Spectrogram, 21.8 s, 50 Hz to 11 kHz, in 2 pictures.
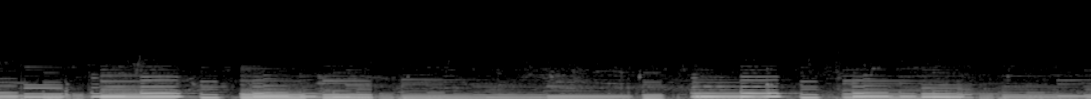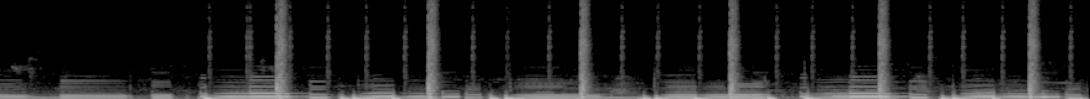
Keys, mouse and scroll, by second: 0.0 Tab, 1.0 ctrl+r, 7.3-7.7 scroll up 2, 8.0-8.3 scroll down 2, 8.5 shift+middle click, 8.9-9.7 scroll up 1, 9.7 click, 10.9 3, 11.7 alt+click, 12.9 e, 14.9 s, 19.9 click, 20.5-21.8 middle drag.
